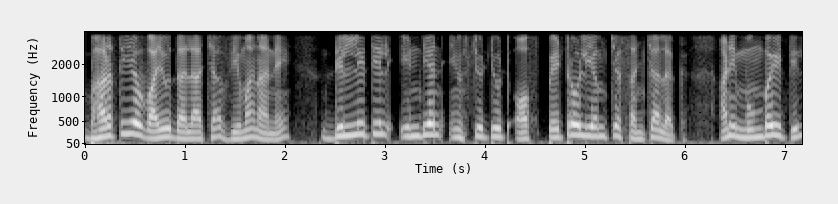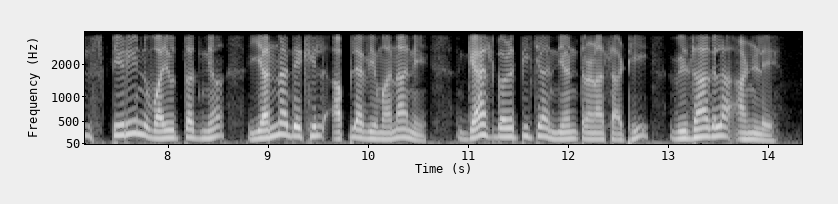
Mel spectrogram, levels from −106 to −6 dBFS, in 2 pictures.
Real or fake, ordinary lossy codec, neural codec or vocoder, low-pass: real; none; none; 3.6 kHz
